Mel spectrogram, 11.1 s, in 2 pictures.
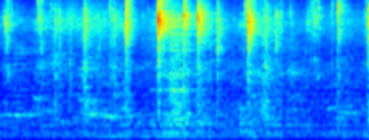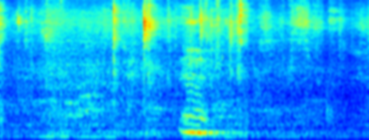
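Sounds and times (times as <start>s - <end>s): person chewing food: 0.0s - 11.0s
wet mouth smacks and clicks: 1.8s - 6.4s, 7.1s - 9.3s.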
